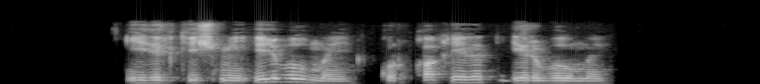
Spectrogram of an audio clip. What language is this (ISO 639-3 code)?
tat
